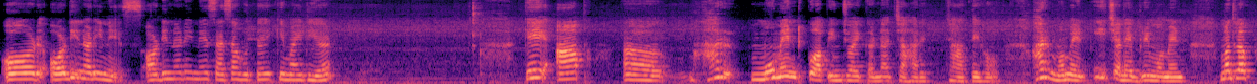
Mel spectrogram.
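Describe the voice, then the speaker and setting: A woman's voice: mid-range voice, slow, a little hiss or hum, poor audio. A woman with an Indian accent and a slightly worn voice gives an informal tarot reading, explaining each point in a teacherly, encouraging way and often repeating and rephrasing it. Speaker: tarot card reader and host.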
